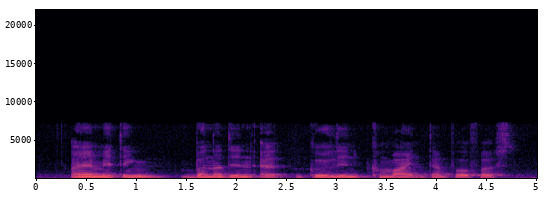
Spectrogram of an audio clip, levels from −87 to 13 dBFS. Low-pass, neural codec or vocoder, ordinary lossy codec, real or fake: 7.2 kHz; none; none; real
